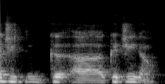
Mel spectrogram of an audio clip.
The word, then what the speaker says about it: Gugino: Carla Gugino.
